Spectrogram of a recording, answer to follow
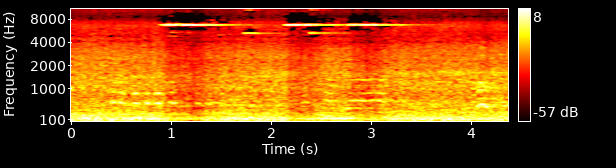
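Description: Steady street noise of vehicle engines running, mixed with indistinct voices.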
